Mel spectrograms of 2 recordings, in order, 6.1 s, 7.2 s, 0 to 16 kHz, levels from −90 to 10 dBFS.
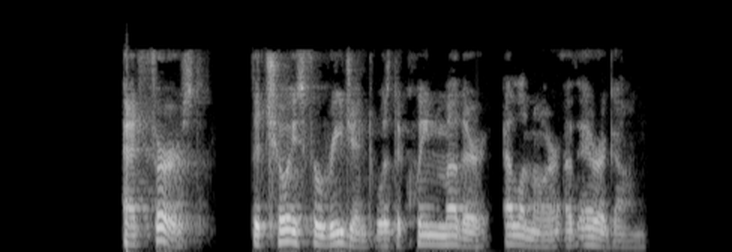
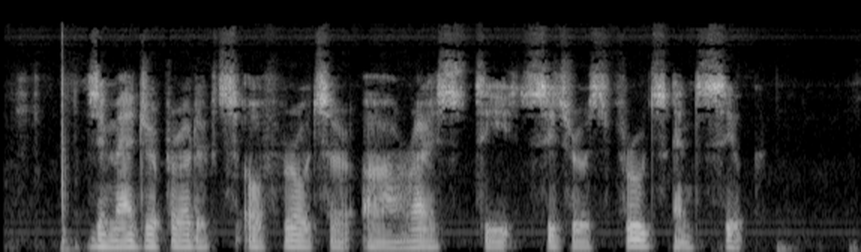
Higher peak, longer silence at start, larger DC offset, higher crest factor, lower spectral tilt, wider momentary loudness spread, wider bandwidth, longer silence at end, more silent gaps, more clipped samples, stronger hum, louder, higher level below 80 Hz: about the same, 0 dBFS vs -2 dBFS; first, 1.05 s vs 0.15 s; neither; about the same, 18 dB vs 20 dB; about the same, -4.5 dB/octave vs -4.5 dB/octave; about the same, 9 LU vs 9 LU; second, 7.8 kHz vs 11.5 kHz; about the same, 0.75 s vs 0.65 s; first, 1.81-2.09 s vs none; neither; neither; about the same, -18 LUFS vs -20 LUFS; second, -56 dBFS vs -38 dBFS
